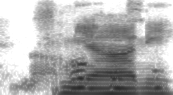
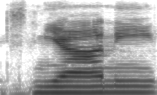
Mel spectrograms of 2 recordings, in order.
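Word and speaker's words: ज्ञानी: It should be pronounced nasal from the nose.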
